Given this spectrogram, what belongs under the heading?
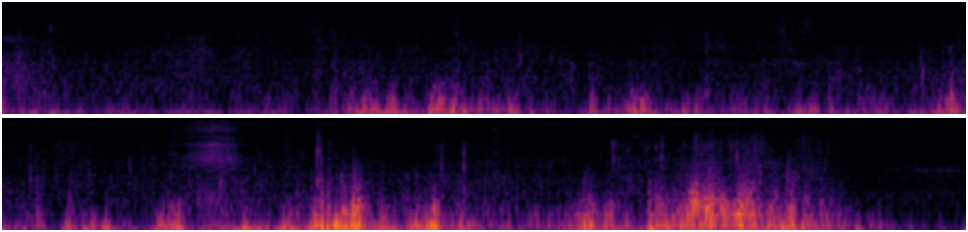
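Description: Strong wind roars and buffets in heavy gusts on a cold mountain, Pen yr Ole Wen, rising and falling in waves with a deep rumble throughout.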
